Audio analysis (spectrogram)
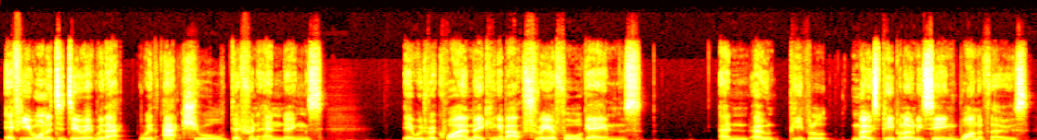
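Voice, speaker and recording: A man's voice: on the low side, normal speed, fairly bright tone. A man giving a casual, reflective interview as a guest, speaking thoughtfully and often rephrasing as he searches for words.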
